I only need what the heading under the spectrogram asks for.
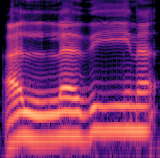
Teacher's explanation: جب بھی کوئی آیت، کوئی ورڈ الف اور لام سے شروع ہوتی ہے تو وہاں پر آٹومیٹکلی زبر آ جائے گا، ٹھیک ہے۔ الذین، ذال کو نرمی سے پڑھیں گے، یا مدہ ہے اس کو لونگ کریں گے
